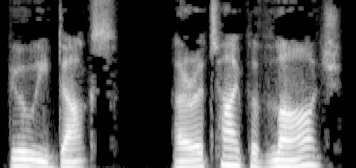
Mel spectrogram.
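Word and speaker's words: geoduck: underwater environments geod duct pronounced gooey ducks are a type of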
